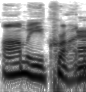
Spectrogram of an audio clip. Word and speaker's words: Omicron: I've now been hearing that they have, especially with the developments over the last week with Omicron, however we pronounce it, it's there's no N in Omicron. It's Omicron. No N.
